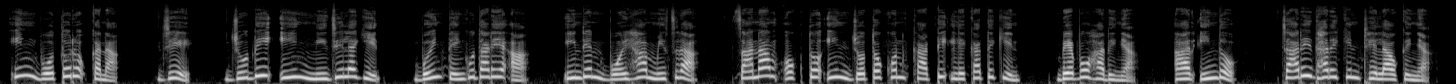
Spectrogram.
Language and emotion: Santali, fearful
